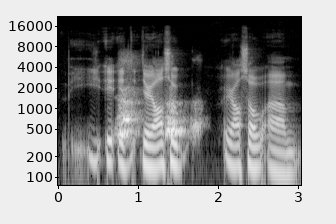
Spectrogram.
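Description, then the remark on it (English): A Rottweiler guard dog barks in two quick bursts of repeated deep, harmonic barks, with a short pause between volleys. Loud and clear, with no talking over it. “Was that dog on my end or was that your end? That was mine. I'm sorry. My that's my Rottweiler.”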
